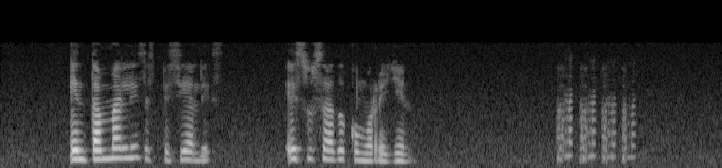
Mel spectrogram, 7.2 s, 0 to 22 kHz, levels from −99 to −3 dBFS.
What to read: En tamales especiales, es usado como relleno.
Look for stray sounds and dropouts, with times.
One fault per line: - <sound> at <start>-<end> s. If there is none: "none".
- laugh at 5.6-6.4 s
